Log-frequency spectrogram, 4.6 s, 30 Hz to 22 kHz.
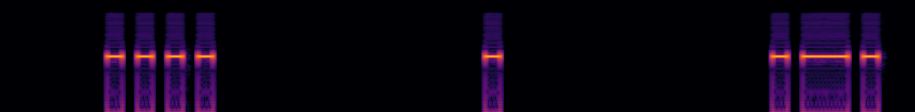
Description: Morse code, heard as a keyed tone, about 16 wpm, spaced as for 5 wpm, 800 Hz. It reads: HER
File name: S vs H / S vs H mp3s / S vs H @5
